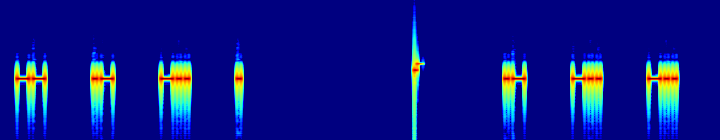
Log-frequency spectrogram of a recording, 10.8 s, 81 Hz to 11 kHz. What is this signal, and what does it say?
Morse code, heard as a keyed tone, about 20 wpm, spaced as for 9 wpm, 700 Hz. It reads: MADE ADD
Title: 4x Character Spacing - Top 500 Words - 20wpm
